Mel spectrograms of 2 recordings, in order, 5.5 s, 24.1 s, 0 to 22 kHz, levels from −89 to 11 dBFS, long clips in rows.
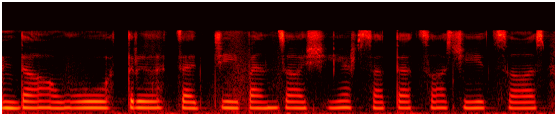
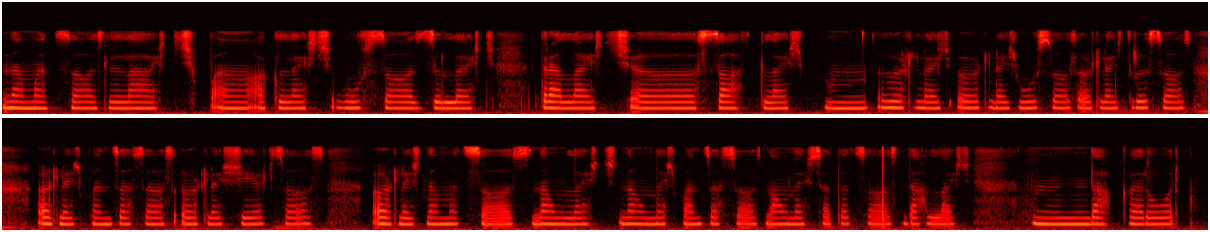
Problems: constant background noise, low volume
